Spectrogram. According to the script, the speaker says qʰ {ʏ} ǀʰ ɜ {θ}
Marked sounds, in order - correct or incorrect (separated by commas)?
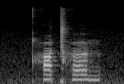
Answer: incorrect, incorrect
